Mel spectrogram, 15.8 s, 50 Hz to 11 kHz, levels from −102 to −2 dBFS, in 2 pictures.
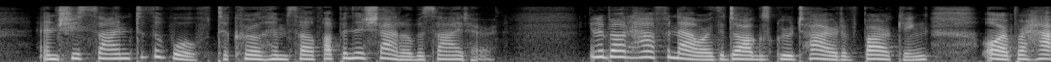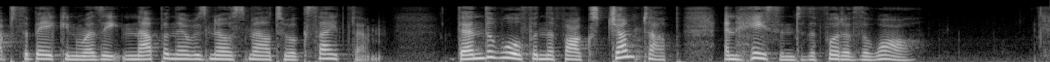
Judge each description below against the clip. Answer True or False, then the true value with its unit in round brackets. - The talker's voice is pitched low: False (210 Hz)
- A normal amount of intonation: True (3.8 semitones)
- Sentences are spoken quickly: True (215 wpm)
